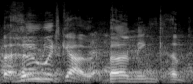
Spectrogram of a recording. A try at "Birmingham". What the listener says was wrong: Birmingham. It's no, but you're missing a G. It's not a silent. It's not like you're saying knock it.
